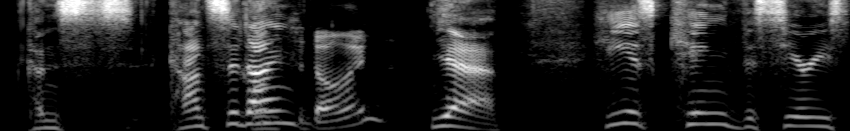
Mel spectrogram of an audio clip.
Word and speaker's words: Considine: Patty, how do you pronounce his last name? Considine? Considine?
